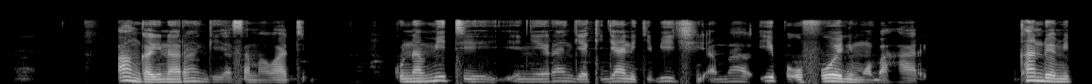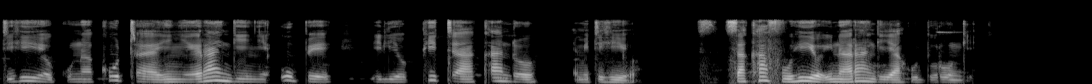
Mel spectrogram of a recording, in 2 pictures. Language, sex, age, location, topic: Swahili, male, 18-24, Mombasa, government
